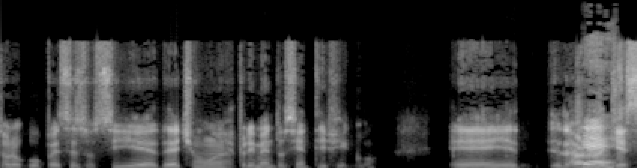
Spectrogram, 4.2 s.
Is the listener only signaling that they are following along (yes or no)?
yes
